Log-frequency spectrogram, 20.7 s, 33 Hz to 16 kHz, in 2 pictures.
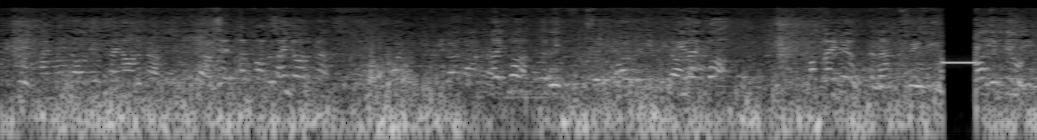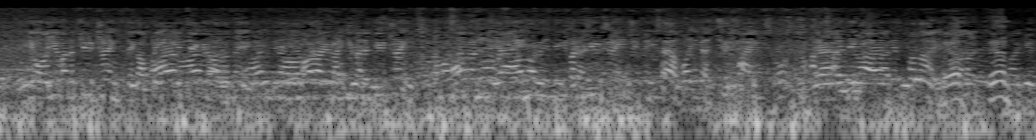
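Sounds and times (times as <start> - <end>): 
loud rushing noise: 0.0 - 20.7
speech: 0.7 - 20.7
censor bleep over a word in a played recording: 9.4 - 9.9.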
